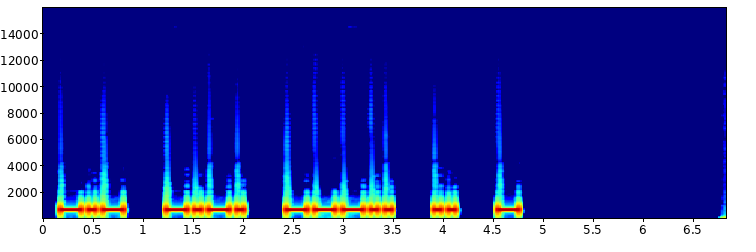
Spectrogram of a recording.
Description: Morse code, heard as a keyed tone, about 17 wpm, spaced as for 12 wpm, 700 Hz. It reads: KC8IT
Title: USA Call Signs - 5 Characters - 2x Character Spacing - 17wpm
